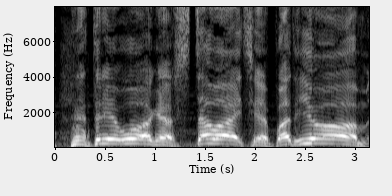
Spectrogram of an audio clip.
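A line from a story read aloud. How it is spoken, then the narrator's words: Yelled. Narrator (Russian): завопил он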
